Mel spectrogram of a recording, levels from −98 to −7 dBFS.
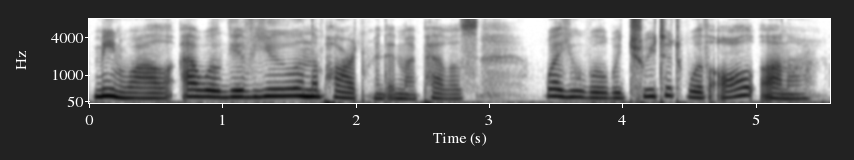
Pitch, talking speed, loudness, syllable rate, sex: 210 Hz, 195 wpm, -17 LUFS, 5.6 syllables/s, female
